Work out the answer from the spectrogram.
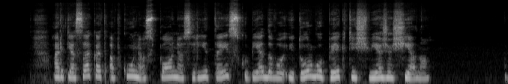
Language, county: Lithuanian, Vilnius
